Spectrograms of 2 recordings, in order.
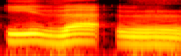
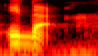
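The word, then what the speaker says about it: إذا: sehingga ketika kita lafalkan Bacanya adalah Kalla idza harus ada ngalir suaranya idza bukan Ida ya oke itu yang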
